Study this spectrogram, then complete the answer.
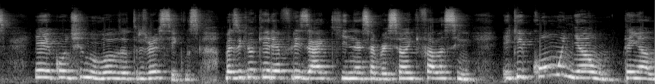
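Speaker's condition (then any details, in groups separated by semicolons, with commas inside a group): No condition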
